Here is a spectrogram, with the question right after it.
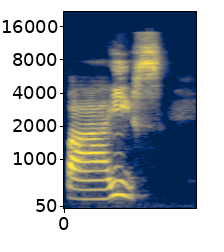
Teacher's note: vocal A fuerte y vocal I débil. La I recibe la fuerza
